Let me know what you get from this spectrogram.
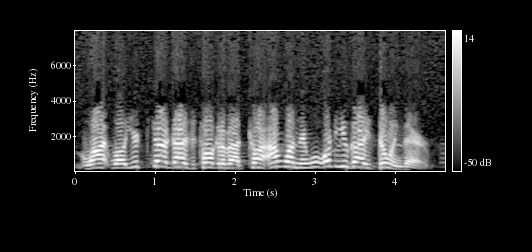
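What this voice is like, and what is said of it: Speaks with an accent. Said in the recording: “I have an accent.”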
